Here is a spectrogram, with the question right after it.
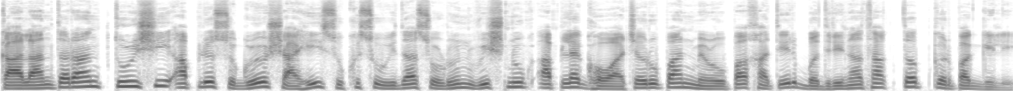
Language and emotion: Goan Konkani, neutral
